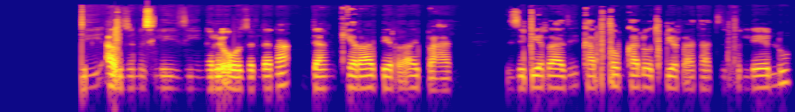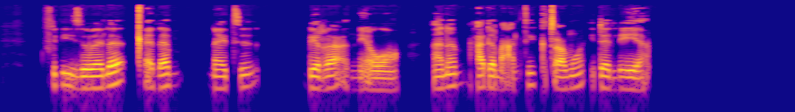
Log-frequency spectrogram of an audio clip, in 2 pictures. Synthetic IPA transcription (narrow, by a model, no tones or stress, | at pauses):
ʔɨziʔaβzɨmɨslizinɨɾiʔo̞zɐlːɐna | d̪̥aŋkʰeɾabira̰jɪbːahal | ʔɨzibirːazikʰaβt̪ʰo̞mkʰalʔot̪bira̰t̪ʰat̪zɨfɨlːɐjɛlːu | kʰɨ̥flizɨβɐlɐkʼɐlɐm | najt̪ʰi | birːa̰ɨ̰nːḭʔo̰wo | ʔanɐmħad̪ɐma̰ʕa̰lt̪ʰikʰɨt̪ʼʕmojɪd̪ɐlːijːa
